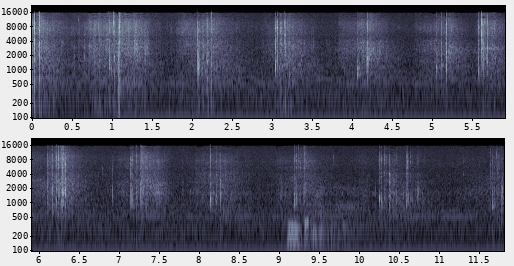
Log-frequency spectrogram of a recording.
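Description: Slalom poles clack as a skier knocks them aside.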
